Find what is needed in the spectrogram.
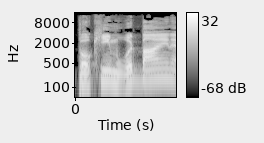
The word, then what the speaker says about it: Bokeem Woodbine: It showed off a couple seconds of Bokeem Woodbine as Shocker.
